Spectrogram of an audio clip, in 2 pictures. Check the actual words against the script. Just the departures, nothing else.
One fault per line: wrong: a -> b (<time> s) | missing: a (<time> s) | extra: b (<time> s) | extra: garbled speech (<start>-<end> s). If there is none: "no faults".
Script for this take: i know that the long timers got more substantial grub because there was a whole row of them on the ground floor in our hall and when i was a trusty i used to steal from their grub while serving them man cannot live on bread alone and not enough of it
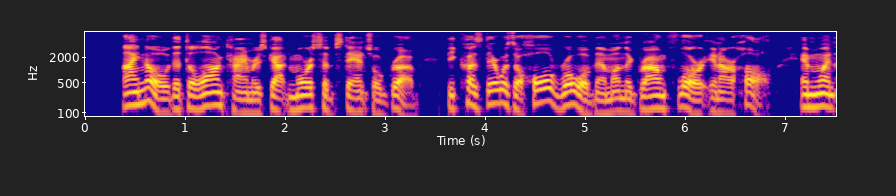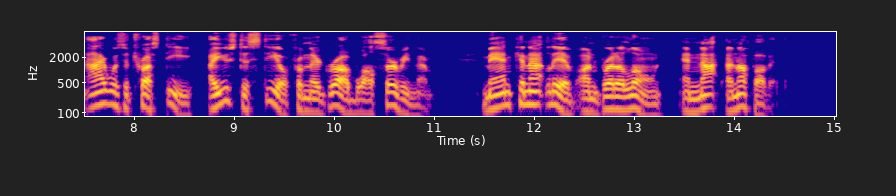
no faults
